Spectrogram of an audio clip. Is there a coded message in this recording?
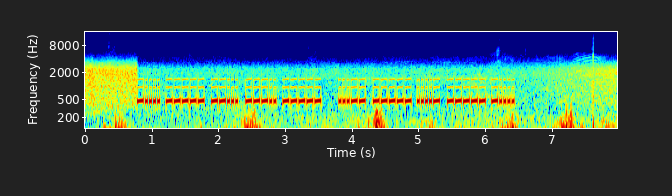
Yes: Morse code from 0.7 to 6.5 s, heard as a keyed tone, hand-sent with a paddle, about 39 wpm, 480 Hz, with the noise of a residential street. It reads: 60780 30406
